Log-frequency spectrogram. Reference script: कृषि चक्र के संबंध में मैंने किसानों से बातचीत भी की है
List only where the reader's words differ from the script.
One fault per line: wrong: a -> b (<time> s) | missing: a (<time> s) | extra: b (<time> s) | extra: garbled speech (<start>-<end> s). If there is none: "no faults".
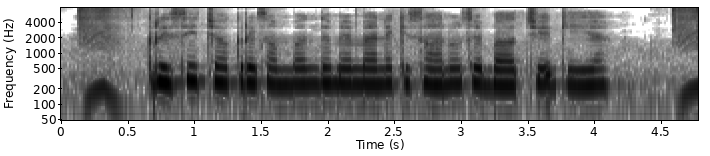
missing: के (1.5 s)
missing: भी (3.7 s)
